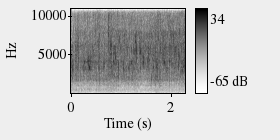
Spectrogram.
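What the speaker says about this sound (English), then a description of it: "Let them sear up there." Salisbury steak patties sear in a hot pan with a steady, close, loud sizzle that holds evenly throughout, with no voices.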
